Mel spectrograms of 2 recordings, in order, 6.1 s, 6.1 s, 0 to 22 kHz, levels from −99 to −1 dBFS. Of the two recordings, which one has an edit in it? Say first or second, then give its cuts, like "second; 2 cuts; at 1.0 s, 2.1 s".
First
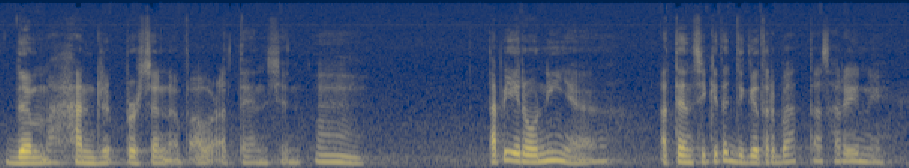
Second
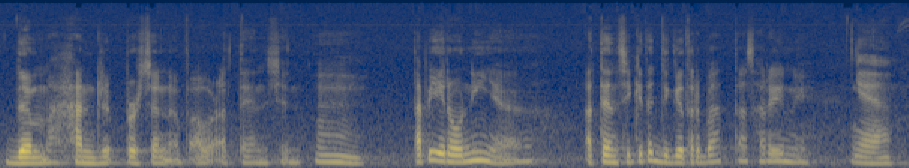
second; 1 cut; at 2.6 s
